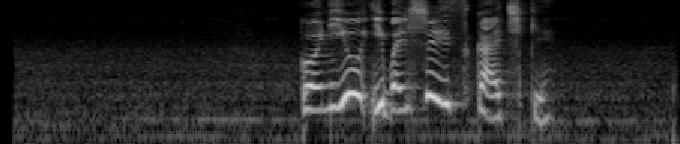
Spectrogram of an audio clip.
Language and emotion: Russian, positive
